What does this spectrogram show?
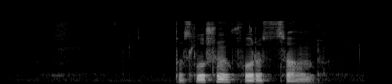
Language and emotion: Russian, neutral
